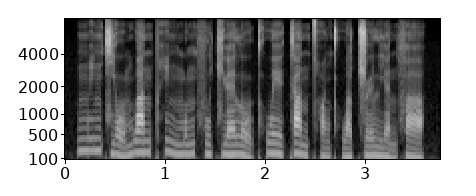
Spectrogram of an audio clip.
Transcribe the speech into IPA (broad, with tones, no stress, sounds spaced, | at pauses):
m i˥ ŋ t͡ɕ j o̰˨˩ ʊ̯ m w a˥ n pʰ i˥˩ ŋ m ʊ˧˥ ŋ f u˧˥ t͡ɕ ɥ ɛ˧˥ l o̰˨˩ ʊ̯ kʰ w e˥˧ ɪ̯ k a˥˩ n t̪ʰ ɑ˩ ŋ kʰ w ä˩ ʈ͡ʂ ɻ̩˧˥ l j ɛ̰˨˩ n f ä˥˩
